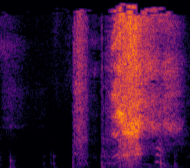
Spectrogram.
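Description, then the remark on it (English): A quick sharp inhale, then one loud, explosive sneeze, trailing off into a breathy hiss. Nobody speaks. “Gesundheit.”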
